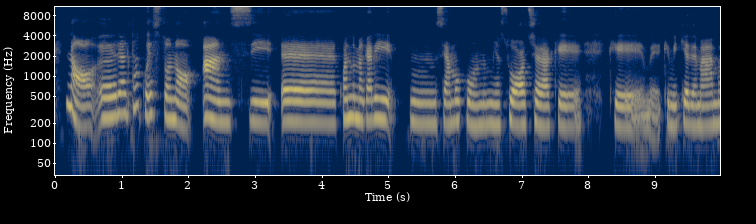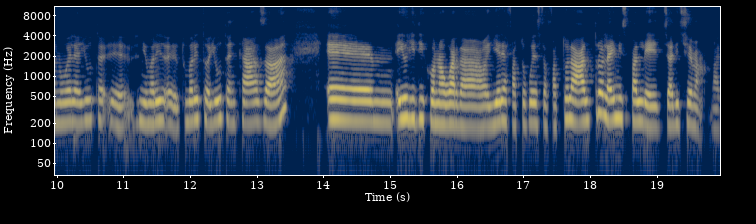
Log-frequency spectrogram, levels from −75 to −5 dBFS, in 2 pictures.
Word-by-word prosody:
No, 180 - +1
ehm, 240 +3 0
in - - +1
realtà 280 +7 -4
questo 260 -2 -3
no. 195 -7 -3
Anzi, 210 -3 +1
ehm, 205 -1 +1
quando 235 +3 -2
magari, 225 0 -1 0.2
mhmm, 200 -2 -6
siamo 200 +1 -4
con 195 -3 -5
mia 190 -1 -5
suocera 190 -2 0
che 180 -1 -5 0.4
che 175 - -4
me 115 +8 -10
che - - -8
mi 180 0 -5
chiede: 190 -3 -2
"Ma, 180 0 -2
Manuela 200 +1 -1
aiuta 220 +2 -4
ehm, 185 -4 -5
s 195 - -21
mio 205 -2 -2
mari 200 +2 +3
ehm, 195 -5 -3
tuo 205 - -11
marito 220 +1 0
aiuta 215 +3 0
in 200 0 -8
casa, 205 - +2 0.5
eh"; 220 -2 +6
ehm, 205 -1 -2
e - - +1
io 235 +2 +7
gli 230 -1 +1
dico: 220 -2 0
"No 195 -1 +4
guarda 180 -2 +2
ieri 200 +4 +3
ha - - +1
fatto 190 0 -7
questo, 200 -1 -1
ha - - -8
fatto 180 +5 -5
l'altro" 215 +5 +4
lei 225 -2 +5
mi 240 0 +3
spalleggia, 195 -5 +1
diceva: 190 -1 -2 0.2
"Vai, 165 -1 -14
205 Hz, 160 wpm, -24 LUFS, 190-220 Hz, 0.5 s, io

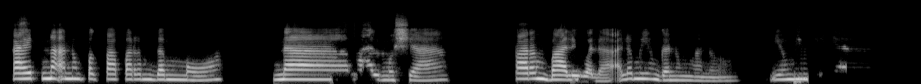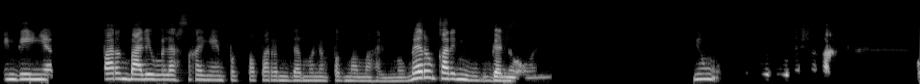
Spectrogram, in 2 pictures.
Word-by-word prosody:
kahit 265 +1 +6
na 270 0 +6
anong 260 -1 +2
pagpaparamdam 235 -2 0
mo 210 0 -1 0.5
na 230 +1 +5 0.4
mahal 225 0 -5
mo 200 - -2
siya, 195 +1 -3 0.6
parang 260 -1 +4
balewala, 205 -8 +2
alam 230 +4 -3
mo - - +4
'yong 240 -3 0
gano'ng 195 -1 -2
ano, 165 -1 -7 0.6
'yong 225 +1 +1
hindi 245 0 +3
niya 460 - -15 1.0
hindi 235 0 +1
niya 230 - +1 0.6
parang 255 0 +3
balewala 230 -2 +2
sa 220 +3 -18
kaniya 210 -2 -4
'yong 195 - -13
pagpaparamdam 195 -1 -7
mo 180 - -6
ng 180 -1 -7
pagmamahal 170 -3 -7
mo. 155 +1 -8
Mayro'n 300 +6 +6
ka 270 -1 +6
ring 245 -2 +2 0.2
ganoon. 305 - -1 1.4
'Yong 245 +1 0 2.0
hindi - - -9
225 Hz, 120 wpm, -20 LUFS, 195-245 Hz, 2.0 s, kahit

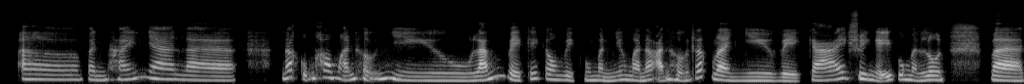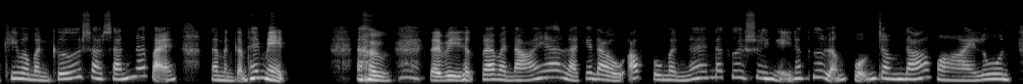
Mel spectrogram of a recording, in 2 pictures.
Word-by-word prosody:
Ờ, 225 -2 -3
mình 210 -1 -5
thấy 230 +5 -3
nha, 265 -7 -1
là 195 -4 -2 0.5
nó 305 +5 +1
cũng 275 - -5
không 295 0 0
ảnh 250 -2 -1
hưởng 270 -1 -1
nhiều 180 -6 -3
lắm 270 - +3
về 200 -3 +1
cái 265 +8 -5
công 225 -3 -2
việc 195 -3 -5
của 195 - -6
mình, 190 -3 -3
nhưng 210 +3 -3
mà 185 -2 0
nó 205 +4 0
ảnh 235 - +1
hưởng 215 -5 -2
rất 310 - -3
là 210 -5 +5
nhiều 175 -1 -3
về 160 -2 0
cái 205 +7 +2
suy 260 -3 0
nghĩ 190 -4 +1
của 225 - -3
mình 200 -5 -2
luôn. 205 +2 +1 0.5
Và 185 -5 +6
khi 275 - 0
mà 260 -2 +3
mình 205 -5 -1
cứ 270 +7 +2
so 295 -6 -1
sánh 255 +3 +1
á 380 +1 -2
bạn, 205 - +5 0.4
là 210 - +1
mình 190 -3 -1
cảm - - -1
thấy 285 +2 +5
mệt. 280 -3 +5 0.9
Ừ, 195 -5 +6 0.4
tại 185 -2 +6
vì 195 0 +4
thật 200 -1 0
ra 230 0 +5
mà 220 -2 0
nói 195 +7 0
á 325 +1 -1
là 270 -9 +1
cái 275 +10 -5
đầu 210 -9 +3
óc 290 - +2
của 225 - -1
mình 205 -3 -3
á, 280 +5 -1
nó 320 -1 -7
cứ 325 -1 -6
suy 280 0 -1
nghĩ, 250 -2 -1
nó 275 - +2
cứ 335 -1 -5
luẩn 230 - 0
quẩn 265 +2 +1
trong 255 -3 +2
đó 250 +7 +2
hoài 185 -4 -2
luôn 235 +3 +2
220 Hz, 215 wpm, -24 LUFS, 190-265 Hz, 0.9 s, Và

